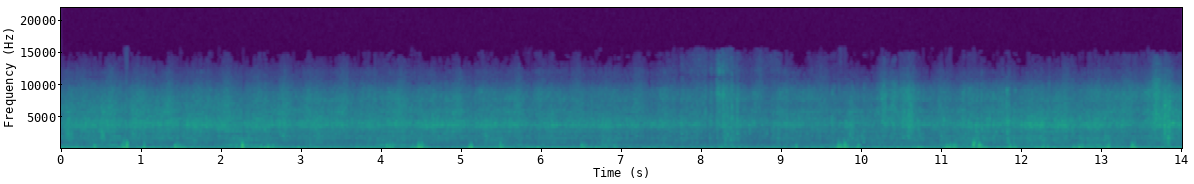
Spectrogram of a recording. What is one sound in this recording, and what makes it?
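Bicycle tyres crunch and rattle over a rough gravel track.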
